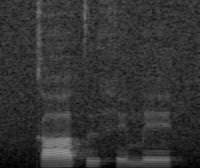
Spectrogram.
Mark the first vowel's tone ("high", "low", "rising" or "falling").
rising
